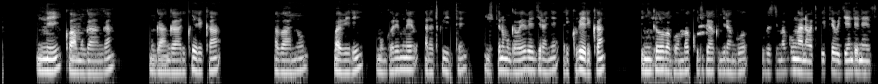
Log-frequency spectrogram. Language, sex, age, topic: Kinyarwanda, male, 25-35, health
